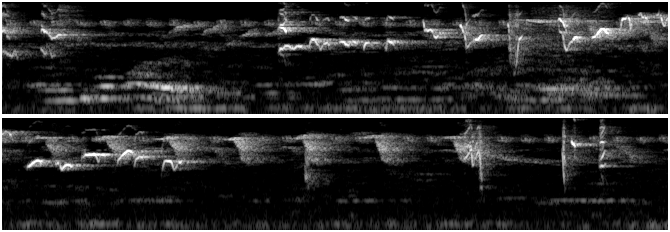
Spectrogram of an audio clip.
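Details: Mugimaki flycatcher singing energetically: long, busy stream of high chirps and brief whistles, with a few sharp clicks, over a steady low hum.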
